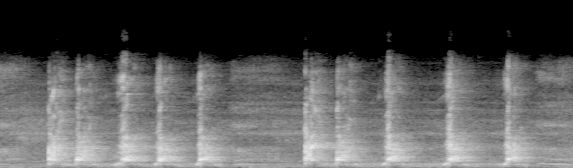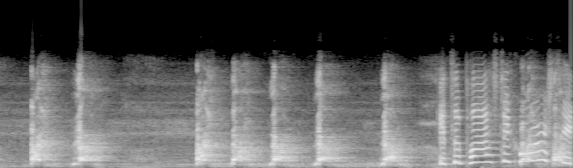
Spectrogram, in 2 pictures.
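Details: Pug confronting a plastic horse with rapid, repeated sharp barks in runs of three to five, over twenty in all, ending in a flurry of higher yelping sounds.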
